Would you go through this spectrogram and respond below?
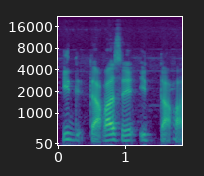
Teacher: یہ دال اور تا دونوں ہم مخرج حروف ہیں، دونوں ایک ہی مخرج سے ادا ہوتے ہیں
